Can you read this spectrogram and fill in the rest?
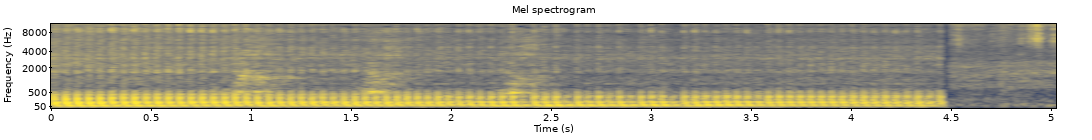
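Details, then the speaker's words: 2004 Yamaha YFZ450 quad idling after carburetor cleaning (clogged pilot jet) and new ignition, started on a battery: even, steady single-cylinder thumping with no misses, then cuts; radiator fan kicks on, not overheating; runs healthy at normal idle. "she does run pretty good. You can hear the fan kicked on. It's a good sign. It's not overheating."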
